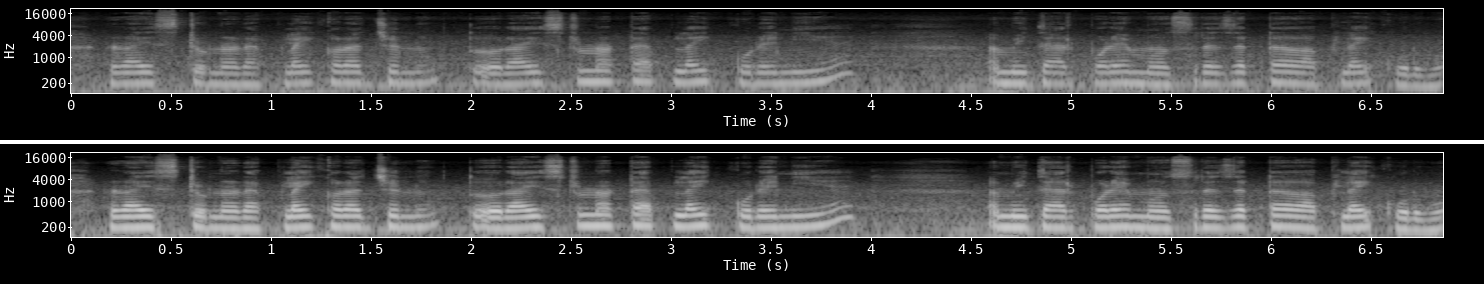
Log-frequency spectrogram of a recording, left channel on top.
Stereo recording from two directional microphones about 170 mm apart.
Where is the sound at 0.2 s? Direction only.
20° right (ahead or behind).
